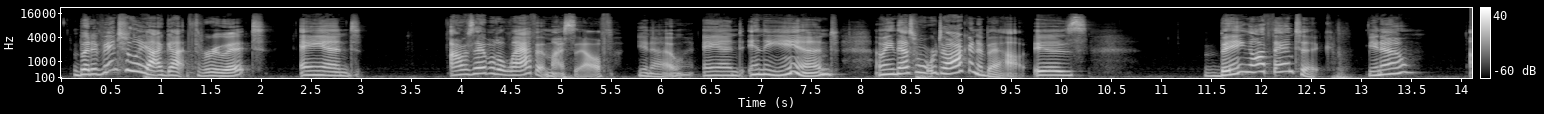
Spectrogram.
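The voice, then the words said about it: Southern American accent. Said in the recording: “my accent being Southern”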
